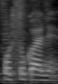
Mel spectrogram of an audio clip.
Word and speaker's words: Portugal: When we say our country we say Portugal. We say Portugal.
